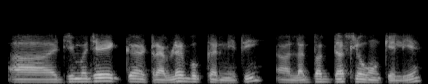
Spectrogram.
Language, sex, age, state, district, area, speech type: Hindi, male, 45-60, Madhya Pradesh, Bhopal, urban, conversation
